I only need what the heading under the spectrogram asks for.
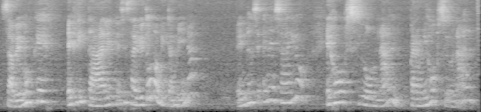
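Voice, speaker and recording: An older woman preaching a sermon in a lively, animated way, acting out quotes and laughing at her own jokes. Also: a little high. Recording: echoey church hall, distant mic, faint noise.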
